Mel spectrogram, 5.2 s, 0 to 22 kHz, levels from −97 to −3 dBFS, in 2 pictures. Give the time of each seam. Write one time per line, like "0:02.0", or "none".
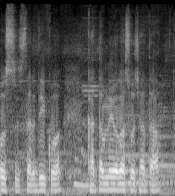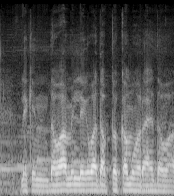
none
